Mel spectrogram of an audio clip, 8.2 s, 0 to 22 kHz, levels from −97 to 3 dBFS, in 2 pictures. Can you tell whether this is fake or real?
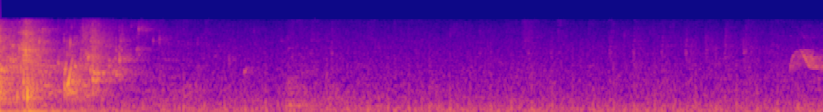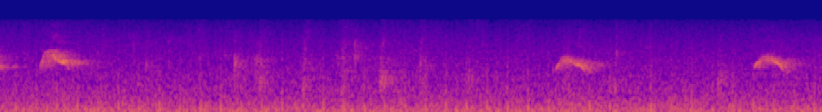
real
